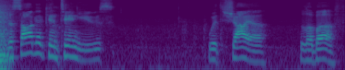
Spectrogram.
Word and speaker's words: Shia LaBeouf: the saga continues with shia labeouf thank you for saying it correctly this is shaya buff sean buffet that shy buffet kid um what's his name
